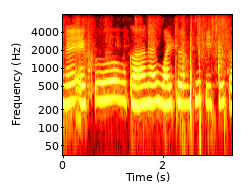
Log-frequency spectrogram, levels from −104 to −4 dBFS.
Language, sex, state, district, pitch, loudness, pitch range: Hindi, female, Himachal Pradesh, Shimla, 265 Hz, -19 LUFS, 255-285 Hz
